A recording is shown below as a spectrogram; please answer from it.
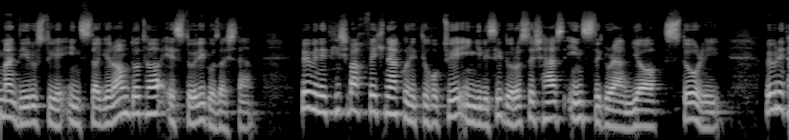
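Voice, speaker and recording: A man from Iran leads an English lesson with a mellow, darker voice. He talks in a friendly, conversational way and explains points through everyday examples. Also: mid-range voice. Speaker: English teacher.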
